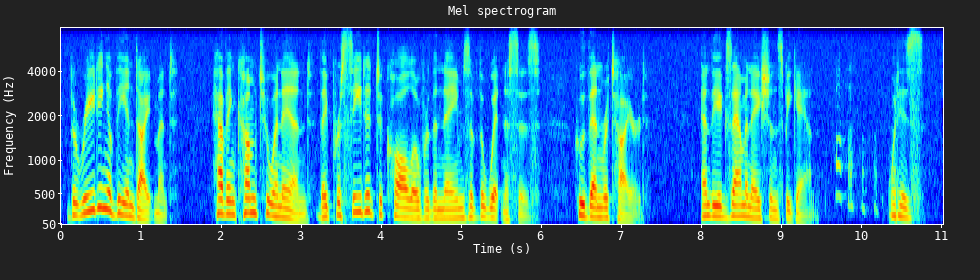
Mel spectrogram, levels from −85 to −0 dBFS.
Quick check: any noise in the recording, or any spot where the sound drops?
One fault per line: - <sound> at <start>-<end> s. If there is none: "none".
- laugh at 9.6-10.2 s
